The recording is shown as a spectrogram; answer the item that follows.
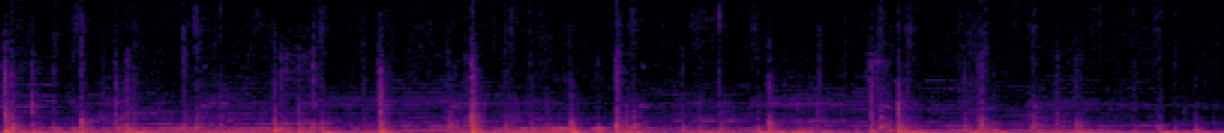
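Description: Quiet film-score music with held tones, scattered with short, irregular knocks and taps.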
